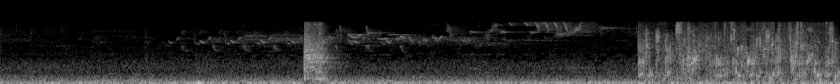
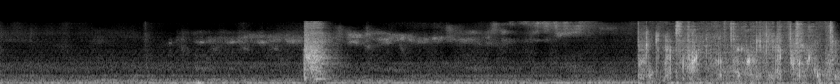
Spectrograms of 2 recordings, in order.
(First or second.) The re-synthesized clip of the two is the second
